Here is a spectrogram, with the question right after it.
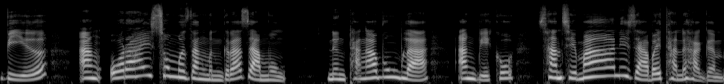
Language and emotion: Bodo, happy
